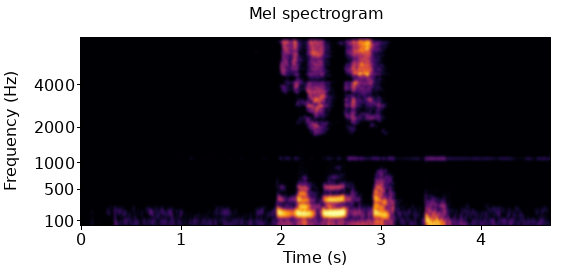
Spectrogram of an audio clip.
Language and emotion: Russian, sad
